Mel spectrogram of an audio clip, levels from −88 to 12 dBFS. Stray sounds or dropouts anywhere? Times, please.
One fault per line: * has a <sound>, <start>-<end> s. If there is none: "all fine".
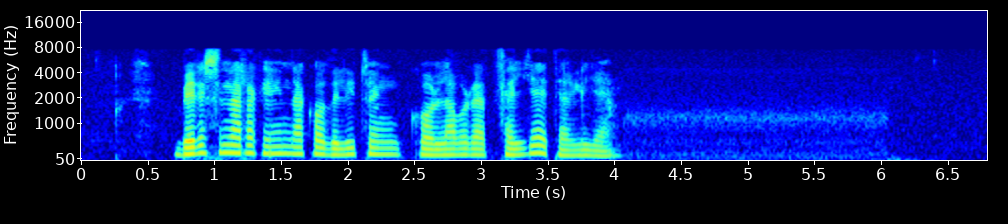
all fine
